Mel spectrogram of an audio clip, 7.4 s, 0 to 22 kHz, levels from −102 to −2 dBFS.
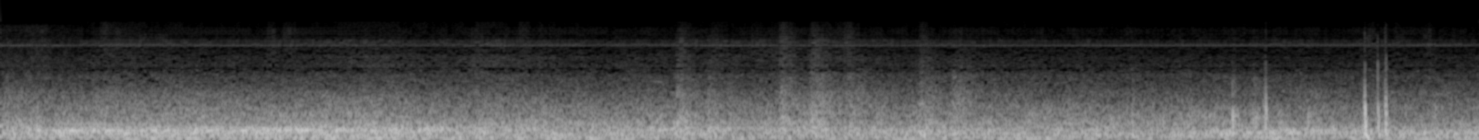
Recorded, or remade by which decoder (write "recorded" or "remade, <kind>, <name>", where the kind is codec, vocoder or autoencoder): recorded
